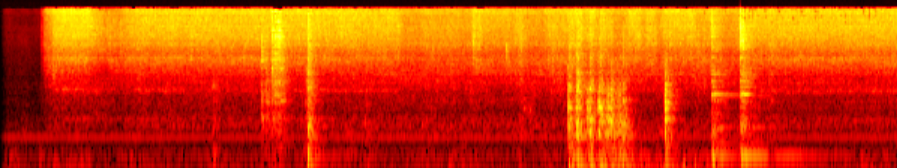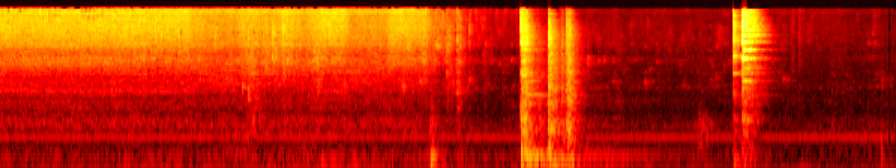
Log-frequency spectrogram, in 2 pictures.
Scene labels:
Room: kitchen; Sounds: running water, cutlery and dishes

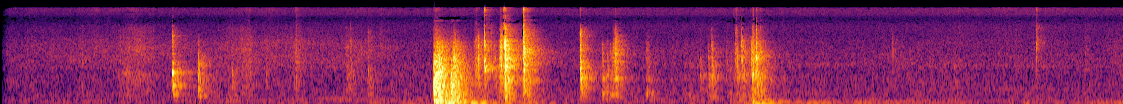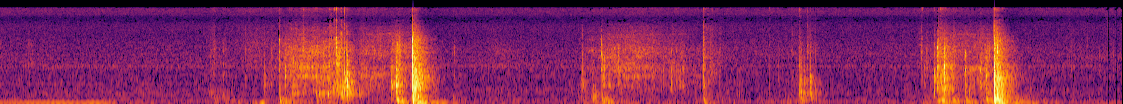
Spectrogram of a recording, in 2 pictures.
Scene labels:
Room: bedroom; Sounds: door (more than once), wardrobe or drawer

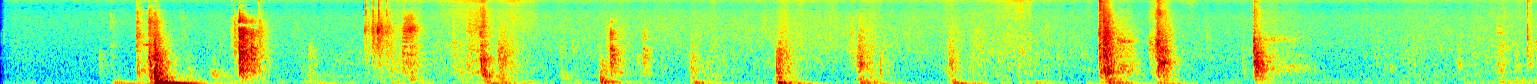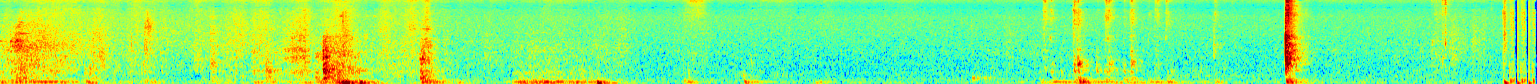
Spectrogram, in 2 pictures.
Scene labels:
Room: lavatory, office; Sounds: door, footsteps, window, keyboard typing

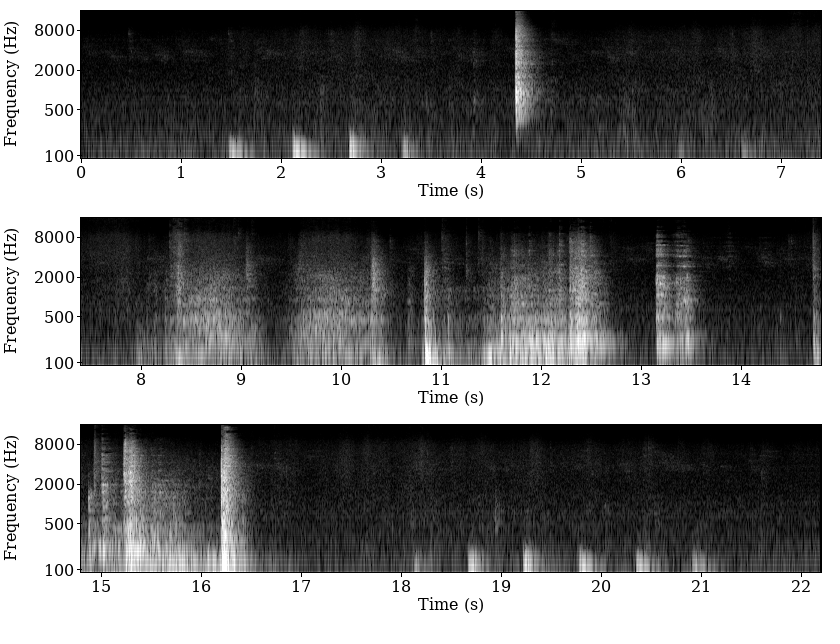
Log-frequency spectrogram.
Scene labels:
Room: kitchen; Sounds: footsteps, light switch, wardrobe or drawer (more than once), cutlery and dishes

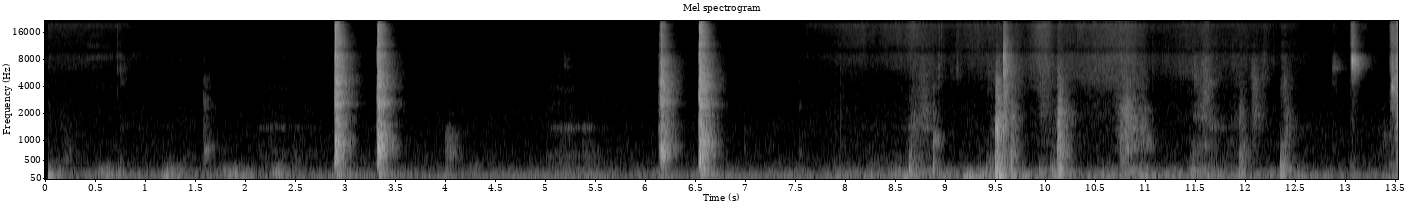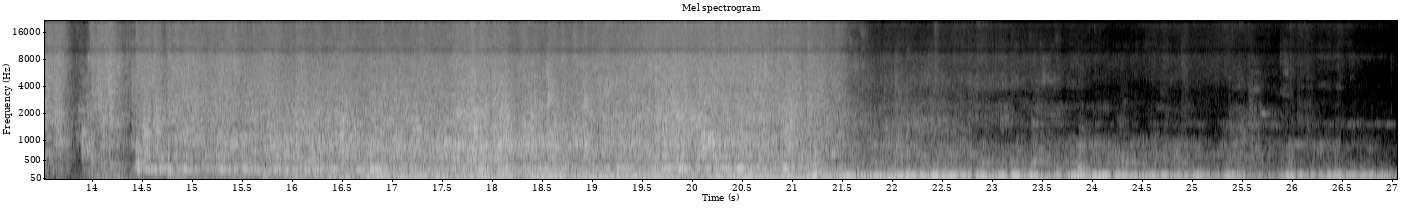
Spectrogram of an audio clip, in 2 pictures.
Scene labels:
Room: hallway, bathroom; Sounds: light switch, footsteps, running water

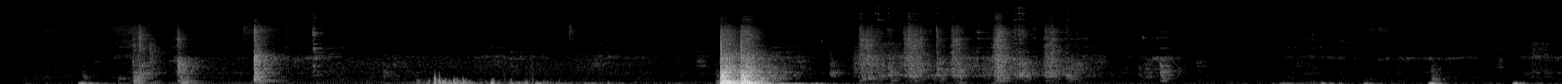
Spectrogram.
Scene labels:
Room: hallway; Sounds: footsteps, door (more than once), keys

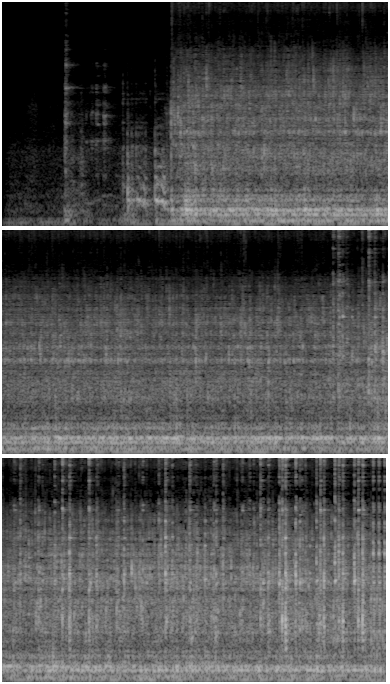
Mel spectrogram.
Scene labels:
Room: kitchen; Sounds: cutlery and dishes, running water

